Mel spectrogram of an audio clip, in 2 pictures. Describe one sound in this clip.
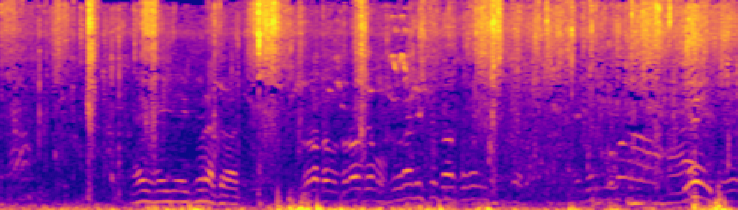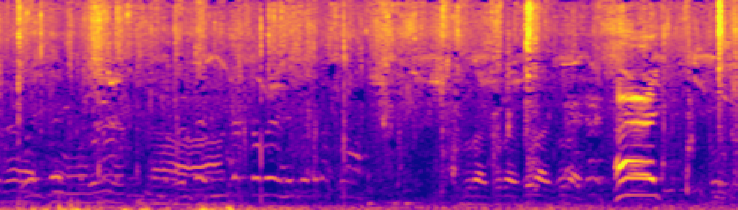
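Water splashes as boys wade through a pond.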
